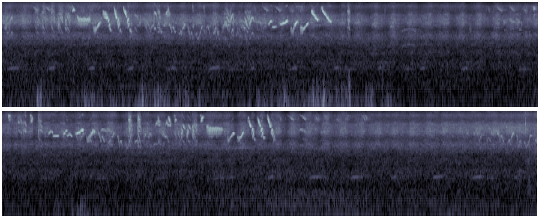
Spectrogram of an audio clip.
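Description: A caged Coleiro (double-collared seedeater) sings out in the bush, bursts of bright chirping and trilled phrases repeating over a background of insects, with rustling and handling noises in places.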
